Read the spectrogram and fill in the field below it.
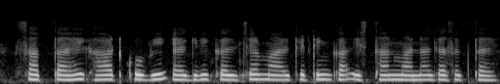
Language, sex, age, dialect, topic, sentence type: Hindi, female, 18-24, Awadhi Bundeli, agriculture, statement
